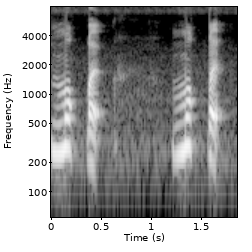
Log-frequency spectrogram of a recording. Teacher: ஹுர்ஃபே முஸ்தாலியாக்காக வல்லினமாகவும் ஓதுறோம், கல்கலாக்காக கல்கலா செஞ்சும் ஓதணும். முக் அந்த மாதிரி வல்லினமாக அந்த க சவுண்டு ப்ளஸ் கல்கலாக்காக இரு முறைகள் அசைச்சி அதட்டி ஓதுற மாதிரி இக், முக் அந்த மாதிரி ஓதுறோம்.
